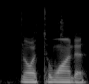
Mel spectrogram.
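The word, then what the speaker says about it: North Tonawanda: Troopers found the 60-year-old Robert Brandle of North Tonga. This can't be New York. That's unpronounceable. Tawanda. North Tawanda. There we go. I got it. I sounded out.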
